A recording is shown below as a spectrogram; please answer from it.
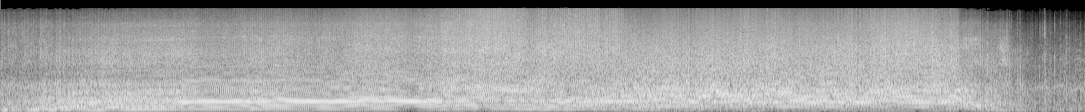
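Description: Small-tire drag car, a fourth-generation Chevrolet Camaro, doing a burnout. The engine revs up within the first second, then holds high, slightly wavering revs while the rear tires spin in heavy smoke, and cuts off sharply just before the end.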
